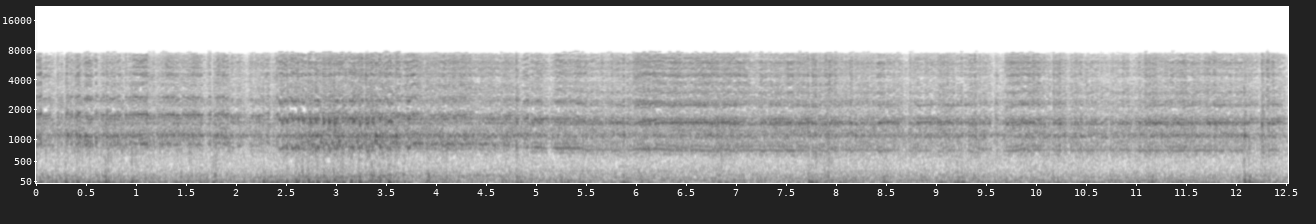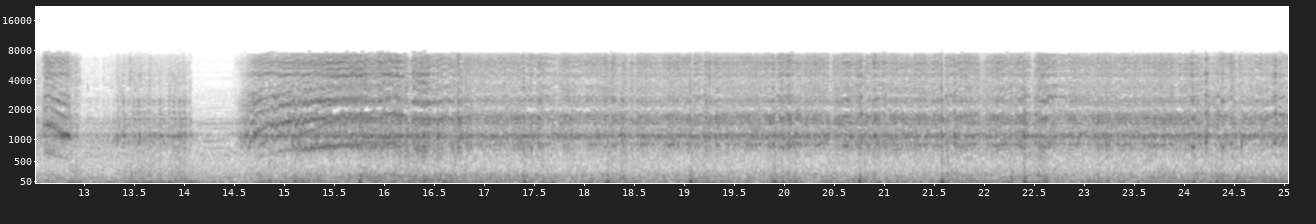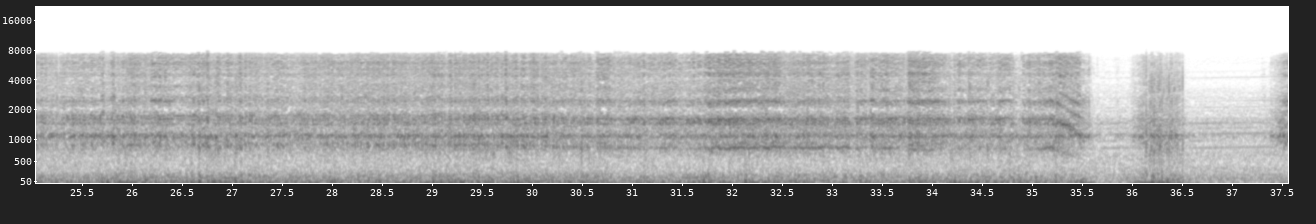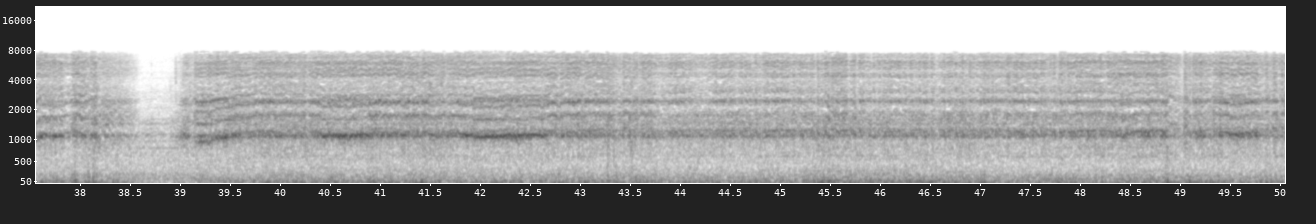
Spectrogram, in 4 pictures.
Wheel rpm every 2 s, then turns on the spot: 230, 230, 220, 190, 200, 200, 100, 120, 230, 240, 230, 230, 230, 230, 230, 220, 210, 140, 50, 80, 160, 160, 160, 160, 160.
12-14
